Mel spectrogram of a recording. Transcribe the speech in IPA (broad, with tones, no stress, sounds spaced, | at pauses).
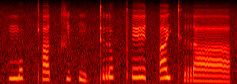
m o˥˩ k̚ pʰ a˦˥ t̚ t͡ɕ ɯ˦˥ k̚ ŋ ɯ˨˩ k̚ t r o˥˩ k̚ pʰ eː˥˩ t̚ ʔ a˥˩ j kʰ r aː˧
